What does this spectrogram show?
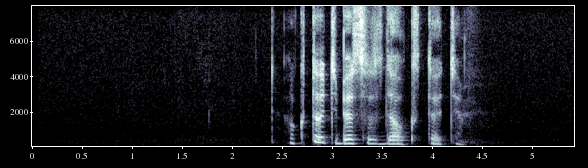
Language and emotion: Russian, neutral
